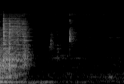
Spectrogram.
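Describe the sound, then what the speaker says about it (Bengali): Pasta gets stirred in a cooking pot: a short scraping swish at the start, followed by a few faint clinks against the pot. "একটু নেড়ে দিলাম, পাস্তাটা"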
